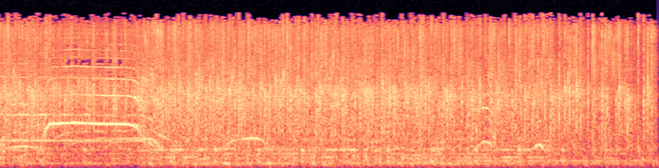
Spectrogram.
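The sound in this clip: Audience applause and cheering for a comedian being introduced at a stand-up show: dense, steady clapping from a crowd with scattered whoops that keeps up throughout and eases slightly at the end.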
